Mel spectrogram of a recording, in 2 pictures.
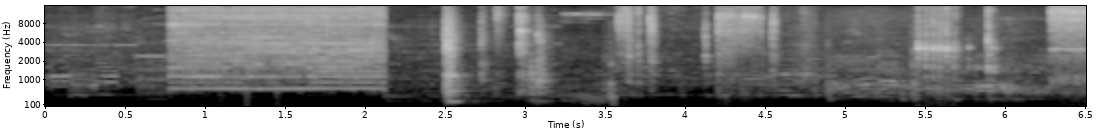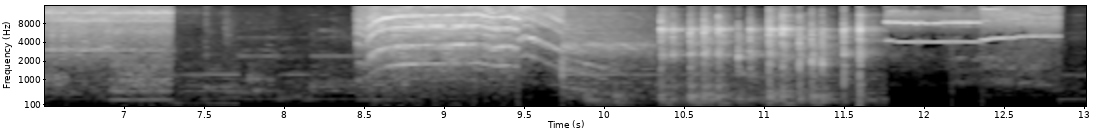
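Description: Short bursts of woodworking power tools cutting and shaping wood, one after another with abrupt breaks between them. About eight and a half seconds in, a motor whines up in pitch and then falls away. A hand-held trim router is among the tools.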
